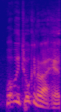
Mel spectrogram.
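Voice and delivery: high-pitched bewildered question; baffled. Retold or imitated. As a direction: act out being totally lost. Retold confusion at friends' questions.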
